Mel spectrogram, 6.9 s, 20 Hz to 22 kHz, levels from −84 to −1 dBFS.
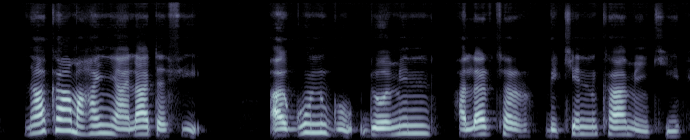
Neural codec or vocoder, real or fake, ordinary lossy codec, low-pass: autoencoder, 48 kHz, 128 numbers a frame, DAC-VAE, trained on Japanese speech; fake; none; none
